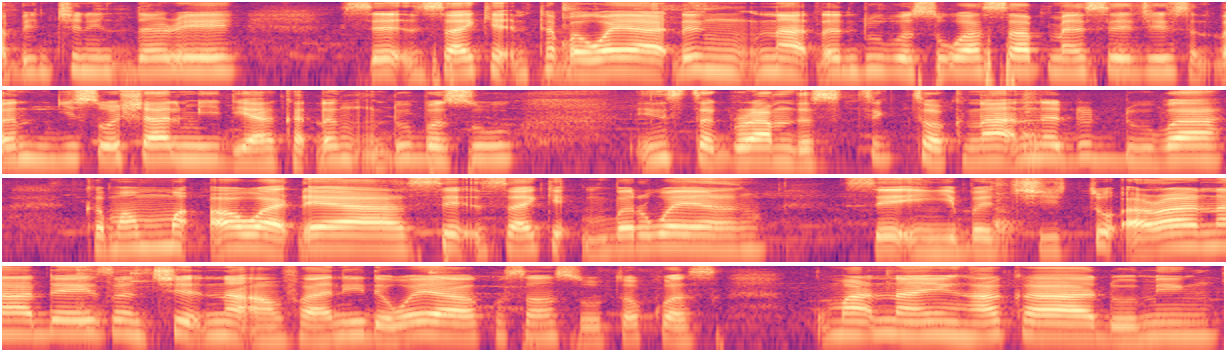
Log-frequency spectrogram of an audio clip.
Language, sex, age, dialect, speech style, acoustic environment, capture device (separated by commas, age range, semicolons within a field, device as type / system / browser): Hausa, female, 25-34, Nigeria - Kano, relaxed; focused, silence, mobile / Linux / Chrome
